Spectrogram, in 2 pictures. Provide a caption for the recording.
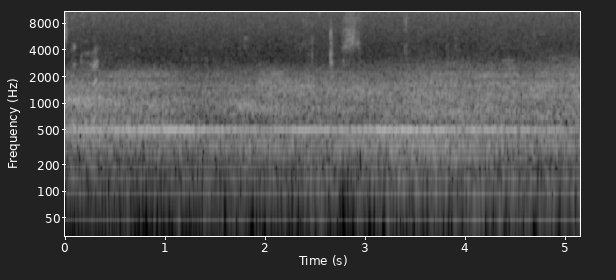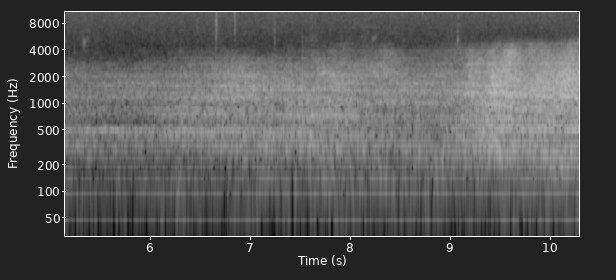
A deep rumbling and a plane flies overhead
